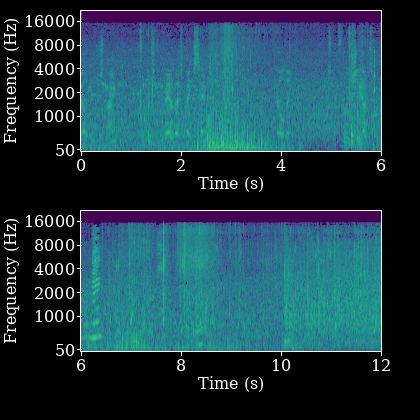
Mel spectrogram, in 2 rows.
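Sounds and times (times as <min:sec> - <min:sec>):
wind on the microphone: 0:00.0 - 0:04.6, 0:05.2 - 0:12.0
water lapping along a hull: 0:00.0 - 0:12.0
oars knocking: 0:05.2 - 0:12.0.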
